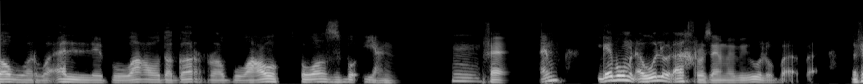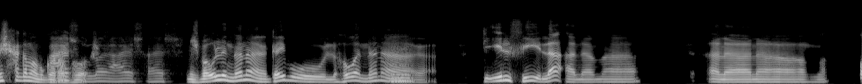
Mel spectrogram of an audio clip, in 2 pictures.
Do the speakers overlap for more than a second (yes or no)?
no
